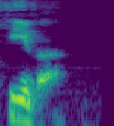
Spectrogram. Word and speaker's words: Thiva: Thebes today is called thiva. Uh, pronoun- you would pronounce it T H I V A, thiva. No one says Thebes.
